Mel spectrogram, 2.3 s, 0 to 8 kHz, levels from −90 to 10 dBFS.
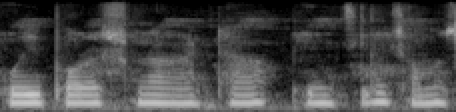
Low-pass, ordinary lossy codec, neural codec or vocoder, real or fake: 7.2 kHz; AAC, 48 kbps; none; real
